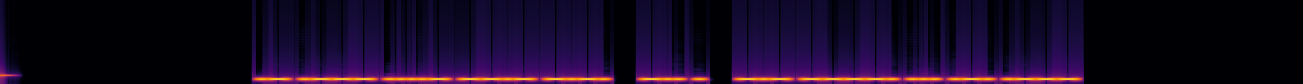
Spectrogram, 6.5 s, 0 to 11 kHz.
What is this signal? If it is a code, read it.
Morse code, heard as a keyed tone, about 43 wpm, 700 Hz. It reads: AJ4QC DE K9SRJ
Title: USA Callsign DE Callsign - 5 Characters - 45wpm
